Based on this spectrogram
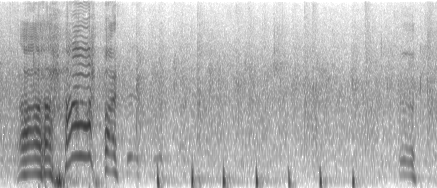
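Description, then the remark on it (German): A voice calls out, then a short run of about seven steady, evenly spaced claps, like a group clapping in unison as a clap offering to the Lord, before speech starts again at the end. “Gebt dem Herrn einen Klatschopfer.”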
